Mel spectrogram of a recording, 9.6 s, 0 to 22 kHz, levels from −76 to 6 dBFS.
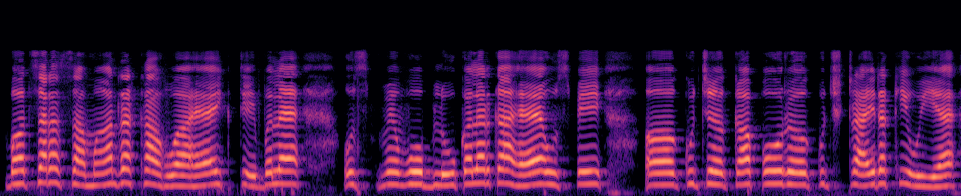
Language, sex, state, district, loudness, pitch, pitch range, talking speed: Hindi, female, Uttar Pradesh, Lalitpur, -15 LUFS, 245 Hz, 230-255 Hz, 145 wpm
